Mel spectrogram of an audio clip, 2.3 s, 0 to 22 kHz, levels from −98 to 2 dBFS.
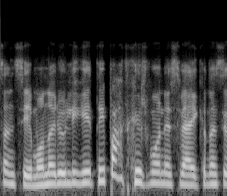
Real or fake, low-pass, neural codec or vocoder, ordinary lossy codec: fake; 7.2 kHz; codec, 16 kHz, 16 kbps, FreqCodec, larger model; Opus, 32 kbps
